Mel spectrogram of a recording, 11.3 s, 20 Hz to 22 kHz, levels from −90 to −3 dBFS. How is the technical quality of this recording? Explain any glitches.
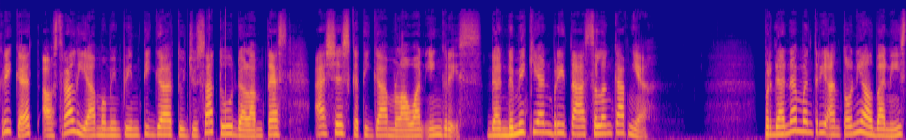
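One glitch stands out. From 2.34 to 2.81 s there is processor overload crackle: the processor repeatedly missed its deadlines for short buffers, around 3 ms each. Roughly ten of them went out as silence, leaving hard-edged gaps that add up to a gritty crackle.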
